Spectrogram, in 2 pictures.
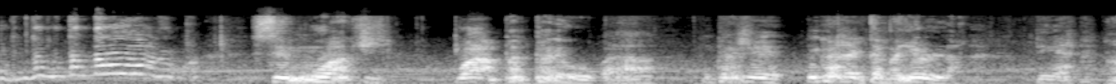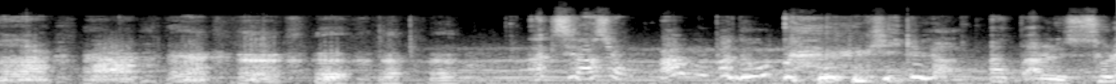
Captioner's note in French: Grogne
